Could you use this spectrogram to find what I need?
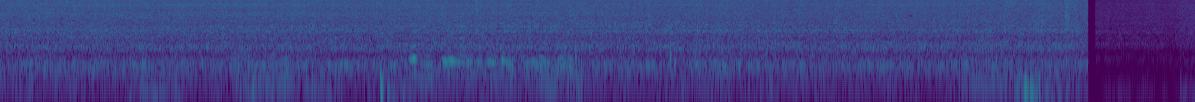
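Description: Water trickles and splashes over rocks nearby.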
